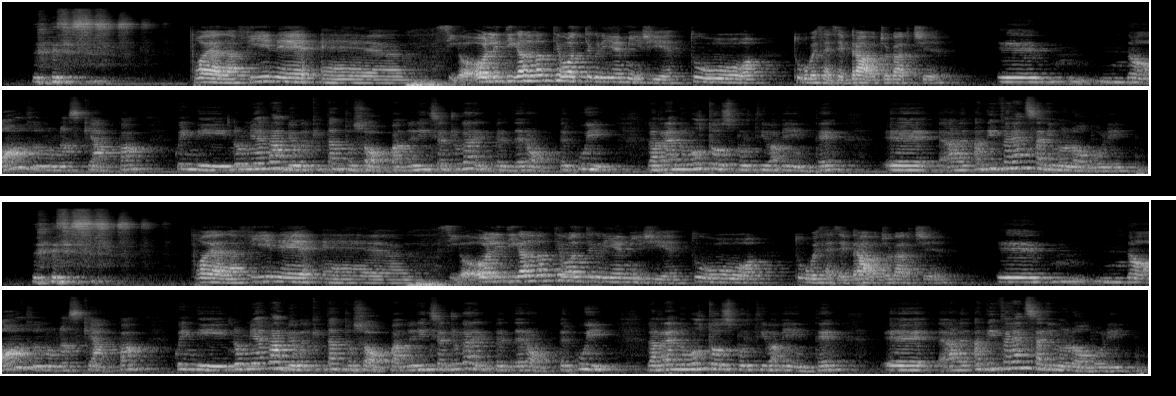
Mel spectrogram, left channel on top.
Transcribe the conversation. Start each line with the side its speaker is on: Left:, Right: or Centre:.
Right: <laughs>
Left: Poi alla fine, eh, sì, ho, ho litigato tante volte con i miei amici. Tu, tu come sei? Sei brava a giocarci?
Right: Eh, mh, no, sono una schiappa, quindi non
Left: Ok.
Right: mi arrabbio perché tanto so quando inizio a giocare che perderò, per cui la prendo molto sportivamente, eh, a, a differenza di Monopoli.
